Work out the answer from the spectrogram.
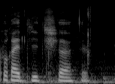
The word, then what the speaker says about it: Radic: j'ai le plaisir d'être en compagnie de margaot Radic c'est comme ça que ça se prononce oui Radic Radic et Eva Baptista bonjour Eva bonjour alors vous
